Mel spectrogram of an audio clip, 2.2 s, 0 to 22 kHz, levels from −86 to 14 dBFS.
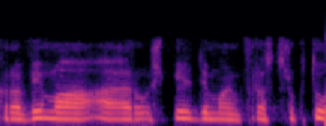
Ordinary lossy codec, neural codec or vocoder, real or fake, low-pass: Opus, 16 kbps; none; real; 7.2 kHz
